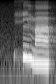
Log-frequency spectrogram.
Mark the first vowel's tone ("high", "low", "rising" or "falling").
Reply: high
